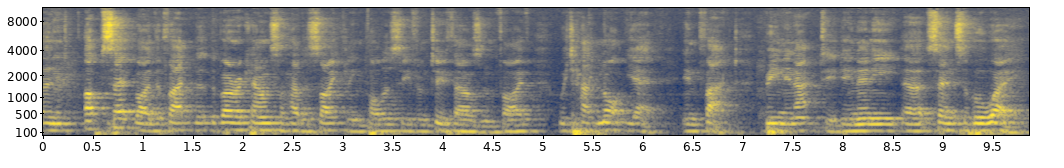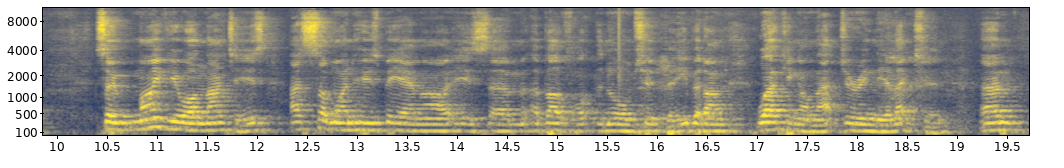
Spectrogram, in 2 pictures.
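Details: Adult man; no speech disorder.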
